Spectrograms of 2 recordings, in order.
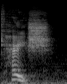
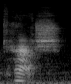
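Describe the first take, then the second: First: The word does not sound like 'cash'. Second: The word sounds exactly like 'cash'. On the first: This is how it is said in Australia. "we pronounce it cache" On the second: This is how it is said outside Australia. "you guys pronounce it like cash"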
